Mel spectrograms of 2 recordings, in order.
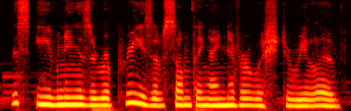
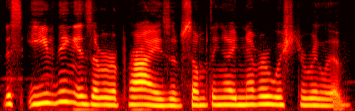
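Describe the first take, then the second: First: The line is read in a soft, plaintive voice. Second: The line is read in a plain, neutral voice. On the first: The speaker calls it right. "His voice was soft, plaintive" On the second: The speaker calls it wrong. "the voice direction was a little late"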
